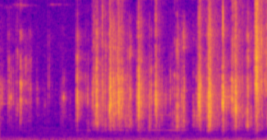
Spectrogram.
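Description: Rapid typing on a computer keyboard while working in Excel, with irregular bursts of crisp, close key clicks that grow denser toward the end, and no talking.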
